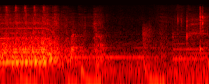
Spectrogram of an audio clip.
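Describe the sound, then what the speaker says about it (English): A sewing machine stitches a sleeve seam across the shoulder of a winter coat, heard up close as a rapid whirring run that slows, pauses and picks up again in short bursts. "We want to make sure our seam at the shoulder is flat as we stitch over it."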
